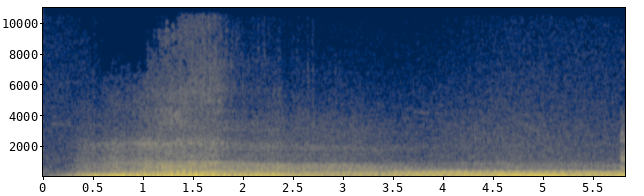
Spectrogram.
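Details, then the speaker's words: 1985 Corvette with 6-speed manual swap, after driveshaft balanced: pulling hard at 60–70 mph with even deep drone, previous 55–60 mph vibration gone; normal driving under acceleration. "so that definitely resolved the issue I was doing 60 70 and pulling hard and it's no vibration at all"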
